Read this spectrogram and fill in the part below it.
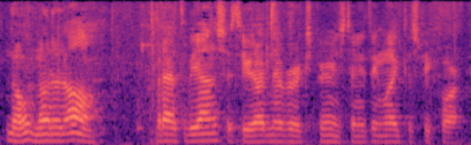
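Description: A man playing a calm, reassuring doctor in a film clip. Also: mid-range voice, lightly acted. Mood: apologetic. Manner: gentle, measured, reassuring. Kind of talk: film drama. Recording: dull film-clip audio, faint noise.

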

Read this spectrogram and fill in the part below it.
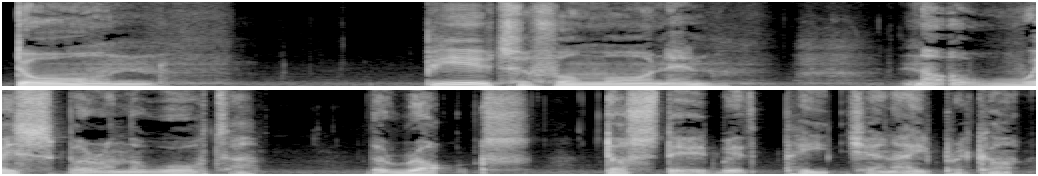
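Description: An actor playing a world-weary, wary fisherman in an audio drama monologue, with a gravelly voice and a wry, colloquial way of telling it. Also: low voice, no echo, full character voice. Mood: lyrical, calm.

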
